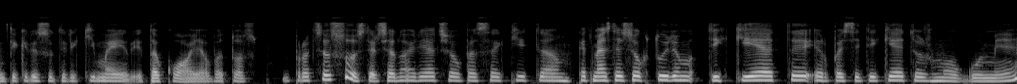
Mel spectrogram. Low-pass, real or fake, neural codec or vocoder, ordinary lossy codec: 7.2 kHz; real; none; Opus, 24 kbps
